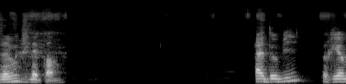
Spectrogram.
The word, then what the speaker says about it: Adobe: Adobe euh enfin oui, on prononce Adobe en anglais donc ça n'a rien à voir avec le ch les chaussettes que Harry lui donne.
